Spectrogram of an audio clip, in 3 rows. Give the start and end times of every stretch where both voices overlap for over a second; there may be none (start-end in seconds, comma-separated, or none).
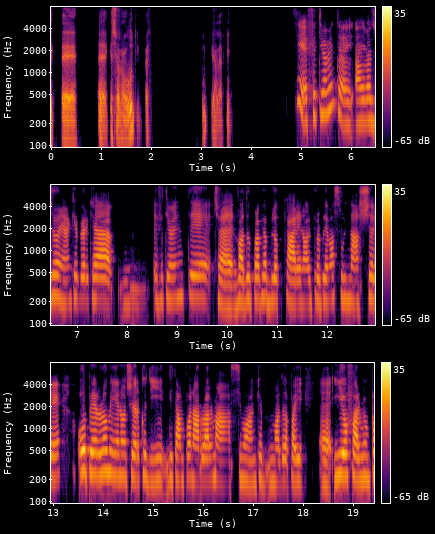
none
